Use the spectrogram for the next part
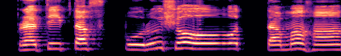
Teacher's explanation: ಪುರುಷೋತ್ತಮ, ಮಾದ ನಂತರ ವಿಸರ್ಗದ ಉಚ್ಚಾರಣೆ ಹ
